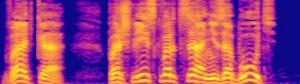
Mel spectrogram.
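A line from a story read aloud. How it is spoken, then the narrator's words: Yell after someone. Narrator (Russian): Заорал вслед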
